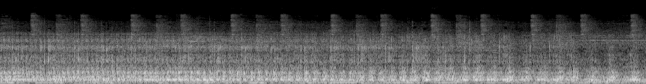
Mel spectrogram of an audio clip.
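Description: Bonus wheel of an IGT Wheel of Fortune slot machine spinning, with a steady ticking about four times a second over the machine's loud music.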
